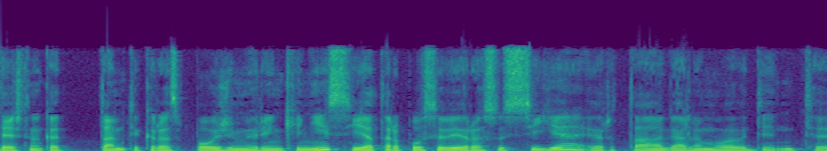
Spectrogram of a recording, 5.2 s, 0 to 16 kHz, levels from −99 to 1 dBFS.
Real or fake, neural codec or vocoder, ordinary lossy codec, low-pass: real; none; AAC, 64 kbps; 10.8 kHz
